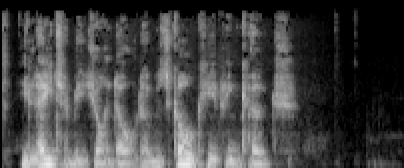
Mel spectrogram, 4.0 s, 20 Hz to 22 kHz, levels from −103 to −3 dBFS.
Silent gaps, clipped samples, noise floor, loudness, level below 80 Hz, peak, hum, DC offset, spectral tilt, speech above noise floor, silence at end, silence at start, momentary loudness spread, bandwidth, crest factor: none; under 0.1%; -70 dBFS; -23 LUFS; -50 dBFS; -4 dBFS; none; under 0.1%; -5.5 dB/octave; 48 dB; 1.1 s; 0.05 s; 11 LU; 16.5 kHz; 20 dB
